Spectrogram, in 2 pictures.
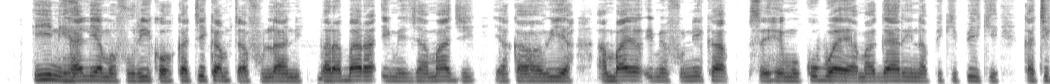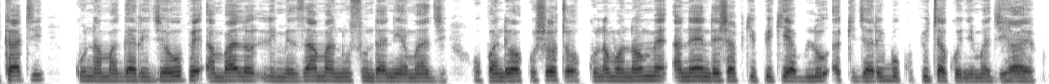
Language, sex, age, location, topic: Swahili, male, 18-24, Kisumu, health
